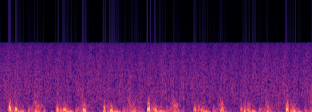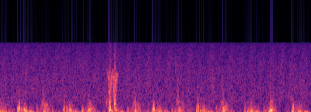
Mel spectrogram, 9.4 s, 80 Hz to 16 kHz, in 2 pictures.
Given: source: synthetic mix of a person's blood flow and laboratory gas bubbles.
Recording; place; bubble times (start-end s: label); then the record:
Doppler ultrasound of blood flow; precordium
6.29-6.47 s: bubbles
From the record:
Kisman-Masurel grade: 113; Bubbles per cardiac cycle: 1 to 2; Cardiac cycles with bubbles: 1 to 10%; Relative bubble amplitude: loud (0.450 to 0.775); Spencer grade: 1 (occasional bubble signal discernible with the cardiac motion signal, with majority of cardiac periods free of bubbles); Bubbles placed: anywhere in the cardiac cycle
